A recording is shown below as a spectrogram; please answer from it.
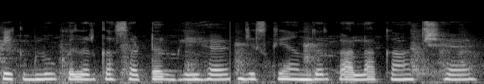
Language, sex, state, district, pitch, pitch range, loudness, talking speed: Hindi, female, Jharkhand, Palamu, 230 Hz, 225-240 Hz, -14 LUFS, 150 wpm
